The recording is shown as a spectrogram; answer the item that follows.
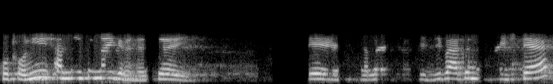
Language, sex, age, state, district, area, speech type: Bodo, female, 30-45, Assam, Chirang, urban, conversation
